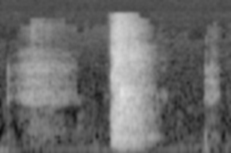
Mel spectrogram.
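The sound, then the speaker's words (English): A single sneeze: a quick, breathy inhale followed by a sharp, explosive burst, then a faint short exhale trailing off. No talking. “I got to sneeze. I have to sneeze.”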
